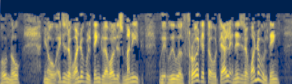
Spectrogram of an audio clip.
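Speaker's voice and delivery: comic, put-on Indian accent. Retelling how the speaker criticized a hotel development to the council, in an indian accent. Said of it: "by using an Indian accent".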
